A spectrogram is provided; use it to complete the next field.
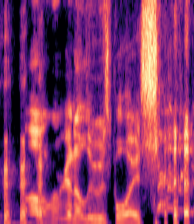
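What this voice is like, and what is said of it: Bad put-on Canadian accent. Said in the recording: “this bad Canadian accent”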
